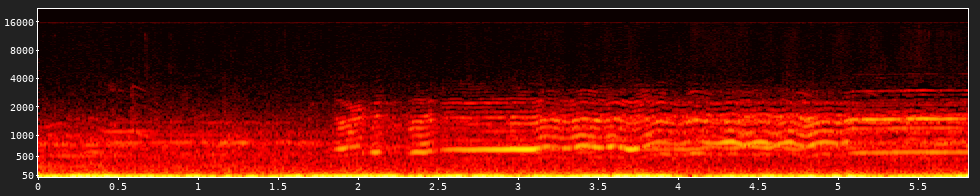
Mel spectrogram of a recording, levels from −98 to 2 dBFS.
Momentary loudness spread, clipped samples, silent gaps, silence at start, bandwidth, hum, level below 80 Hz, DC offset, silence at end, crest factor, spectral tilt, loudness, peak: 11 LU; under 0.1%; none; 0 s; 2.3 kHz; none; -30 dBFS; under 0.1%; 0 s; 10 dB; -8 dB/octave; -39 LUFS; -12 dBFS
